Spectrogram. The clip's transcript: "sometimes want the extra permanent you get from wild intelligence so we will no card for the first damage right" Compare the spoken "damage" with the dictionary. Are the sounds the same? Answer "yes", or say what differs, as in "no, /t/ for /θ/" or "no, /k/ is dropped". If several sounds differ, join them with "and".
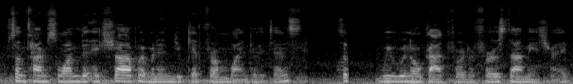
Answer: yes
